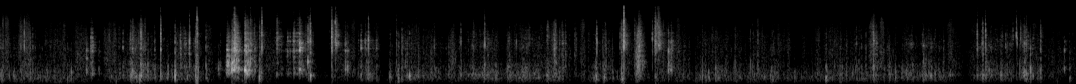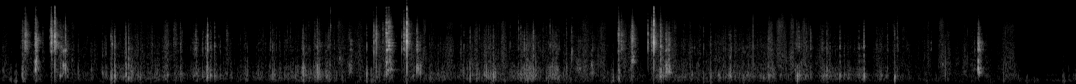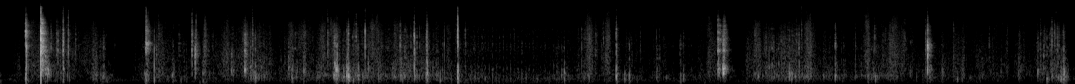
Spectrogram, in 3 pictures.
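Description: Insulated electrical wires being bent and routed by hand inside a plastic distribution board: irregular rustling and crinkling with scattered sharp clicks and taps. The loudest click comes about 22 seconds in.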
